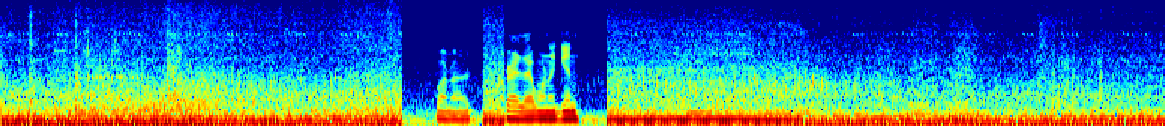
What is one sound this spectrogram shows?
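A motorcycle engine idles and revs with a low rumble.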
